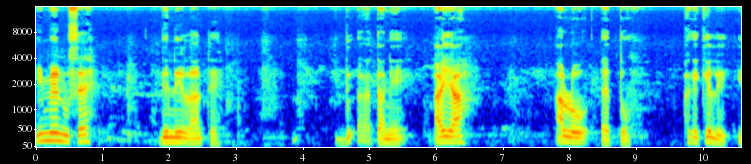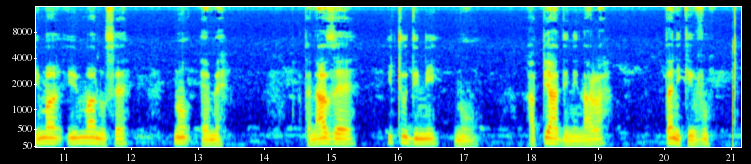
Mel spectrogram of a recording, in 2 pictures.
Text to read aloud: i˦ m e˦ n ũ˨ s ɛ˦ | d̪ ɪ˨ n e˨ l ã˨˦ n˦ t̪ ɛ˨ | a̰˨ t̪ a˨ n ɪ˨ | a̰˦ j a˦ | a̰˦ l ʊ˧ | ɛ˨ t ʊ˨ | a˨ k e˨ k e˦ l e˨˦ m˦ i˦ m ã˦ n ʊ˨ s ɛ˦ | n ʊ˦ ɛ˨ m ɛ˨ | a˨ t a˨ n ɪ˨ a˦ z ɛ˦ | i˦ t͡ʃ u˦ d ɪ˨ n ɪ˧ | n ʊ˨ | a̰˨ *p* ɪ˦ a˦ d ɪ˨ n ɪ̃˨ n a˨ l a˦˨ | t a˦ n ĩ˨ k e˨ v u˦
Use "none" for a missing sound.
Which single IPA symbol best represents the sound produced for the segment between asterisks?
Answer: p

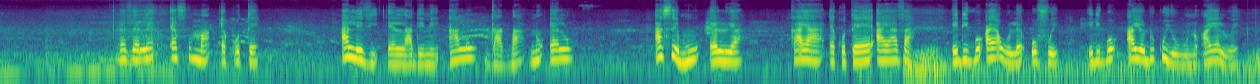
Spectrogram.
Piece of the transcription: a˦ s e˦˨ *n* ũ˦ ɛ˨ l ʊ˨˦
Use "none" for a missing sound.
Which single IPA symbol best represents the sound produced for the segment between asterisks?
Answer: m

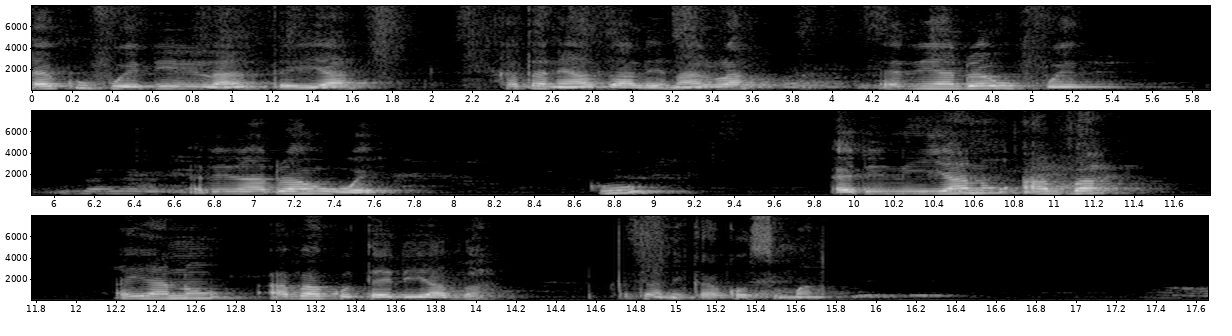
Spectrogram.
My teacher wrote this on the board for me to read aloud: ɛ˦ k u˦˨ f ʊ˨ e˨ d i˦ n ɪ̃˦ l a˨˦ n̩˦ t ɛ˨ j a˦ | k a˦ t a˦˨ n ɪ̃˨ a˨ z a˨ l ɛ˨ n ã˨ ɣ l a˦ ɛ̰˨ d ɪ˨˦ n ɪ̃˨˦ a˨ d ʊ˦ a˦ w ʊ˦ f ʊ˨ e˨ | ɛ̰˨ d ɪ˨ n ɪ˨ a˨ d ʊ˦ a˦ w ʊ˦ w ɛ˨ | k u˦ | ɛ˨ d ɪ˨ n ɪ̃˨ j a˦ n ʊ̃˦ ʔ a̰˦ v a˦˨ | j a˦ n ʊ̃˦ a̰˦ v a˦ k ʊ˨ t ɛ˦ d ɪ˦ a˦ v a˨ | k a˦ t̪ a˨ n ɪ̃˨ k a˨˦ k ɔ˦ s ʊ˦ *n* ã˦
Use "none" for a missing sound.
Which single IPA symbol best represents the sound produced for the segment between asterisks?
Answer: m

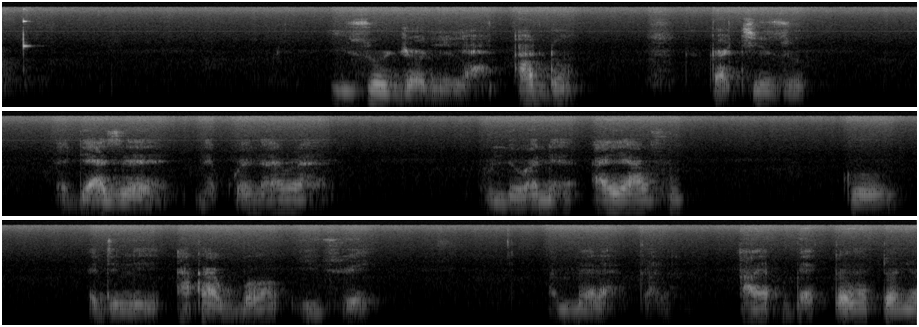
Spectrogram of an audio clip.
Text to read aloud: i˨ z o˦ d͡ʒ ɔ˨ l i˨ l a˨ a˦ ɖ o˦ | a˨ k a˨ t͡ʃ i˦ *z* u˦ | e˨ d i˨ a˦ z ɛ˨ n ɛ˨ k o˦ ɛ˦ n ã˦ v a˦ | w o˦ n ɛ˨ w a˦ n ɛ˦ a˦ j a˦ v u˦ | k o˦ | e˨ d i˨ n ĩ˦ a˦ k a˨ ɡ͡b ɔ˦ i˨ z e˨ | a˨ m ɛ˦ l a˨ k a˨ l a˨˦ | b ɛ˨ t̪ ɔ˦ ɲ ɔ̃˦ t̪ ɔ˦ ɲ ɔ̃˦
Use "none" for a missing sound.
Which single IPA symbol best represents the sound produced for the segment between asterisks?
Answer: z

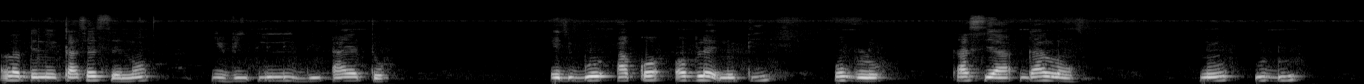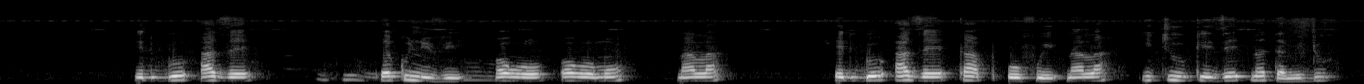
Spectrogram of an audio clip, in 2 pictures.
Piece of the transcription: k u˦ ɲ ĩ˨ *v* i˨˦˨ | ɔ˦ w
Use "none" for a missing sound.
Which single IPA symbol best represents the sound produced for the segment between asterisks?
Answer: v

